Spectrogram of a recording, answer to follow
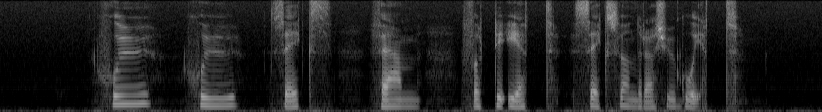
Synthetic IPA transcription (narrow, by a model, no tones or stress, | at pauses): ɧʉ̟ːɧʉ̟ːsɛksfɛmfœʈːɪʔɛt̪sɛkshɵnd̪ɾaɕʉ̟ːɡʊɛ̰t̪ː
